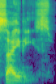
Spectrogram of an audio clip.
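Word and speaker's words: CITES: successful at protecting species and then there's cities that's how you pronounce this one cities okay i had to look it up on google because i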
